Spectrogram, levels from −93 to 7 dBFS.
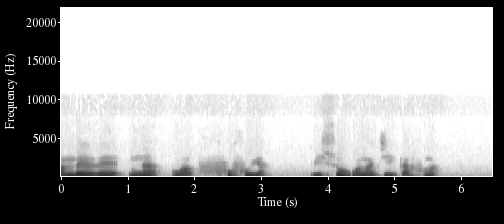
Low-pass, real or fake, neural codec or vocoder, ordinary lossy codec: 10.8 kHz; real; none; Opus, 32 kbps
